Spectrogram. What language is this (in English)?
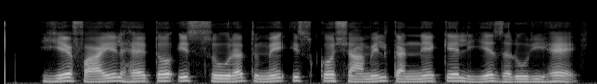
Urdu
